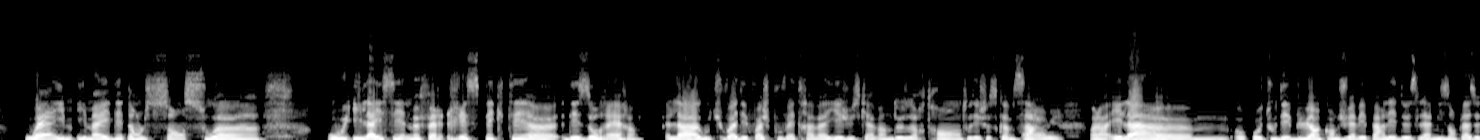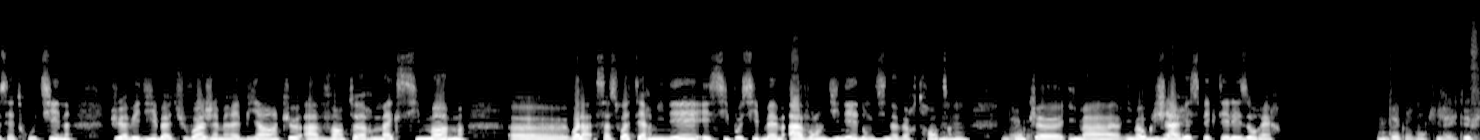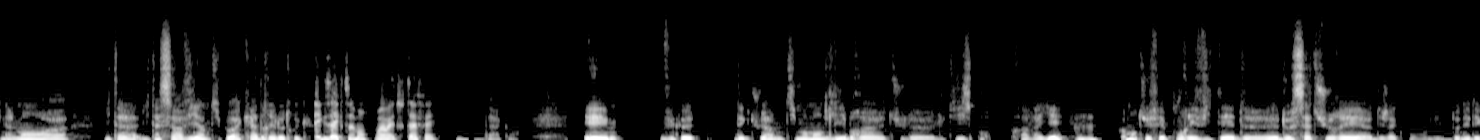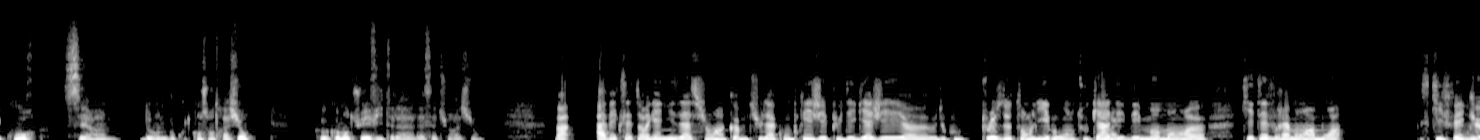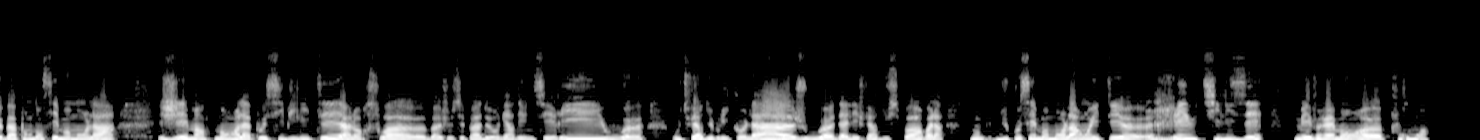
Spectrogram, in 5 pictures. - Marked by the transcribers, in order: other noise; other background noise; stressed: "réutilisés"
- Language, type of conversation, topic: French, podcast, Comment trouver un bon équilibre entre le travail et la vie de famille ?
